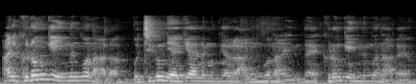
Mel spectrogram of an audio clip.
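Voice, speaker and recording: A man's voice: mid-range voice, expressive, racing, a crowd in the background. Man hosting in an echoey room. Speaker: podcast host. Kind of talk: casual chat, interviewing.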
